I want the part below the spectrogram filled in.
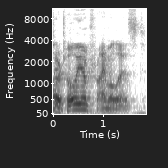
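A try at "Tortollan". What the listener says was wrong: It's not Tortolian. It's Tortolan. There's no I in there. It's not like Tortellini or whatever. You always add an I in there.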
